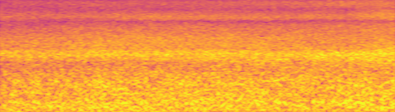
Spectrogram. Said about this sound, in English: I love the sound of the water on a beautiful summer day.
